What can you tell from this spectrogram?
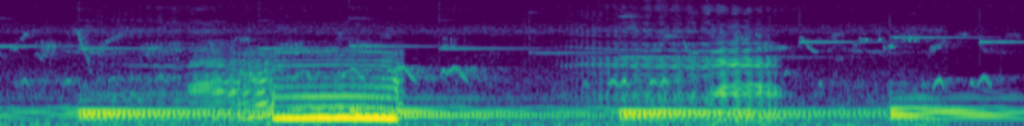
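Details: Cow giving two drawn-out, nasal moos, the first rising then holding, the second shorter, layered over continuous chime-like musical notes.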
